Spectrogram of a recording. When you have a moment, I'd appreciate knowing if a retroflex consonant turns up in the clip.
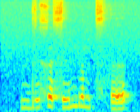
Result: no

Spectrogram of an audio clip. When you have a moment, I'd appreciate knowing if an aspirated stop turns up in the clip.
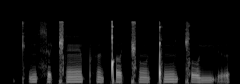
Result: yes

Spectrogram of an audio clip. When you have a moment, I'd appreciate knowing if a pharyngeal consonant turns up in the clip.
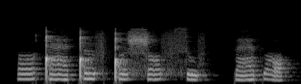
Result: no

